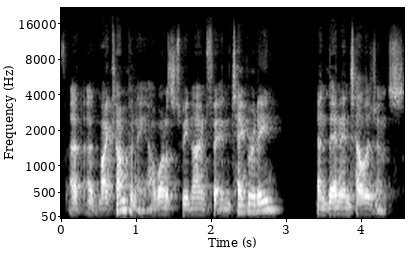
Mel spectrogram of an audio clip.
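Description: With an Australian accent, the speaker talks at a fairly quick pace with lively intonation. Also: man. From Australia, Canberra. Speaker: physicist and consultant. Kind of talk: interview.

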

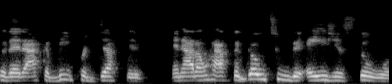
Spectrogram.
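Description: A woman speaks in a normal speaking voice at a medium pitch, keeping a fairly quick pace and fairly even intonation. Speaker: call-in participant. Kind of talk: testimony.

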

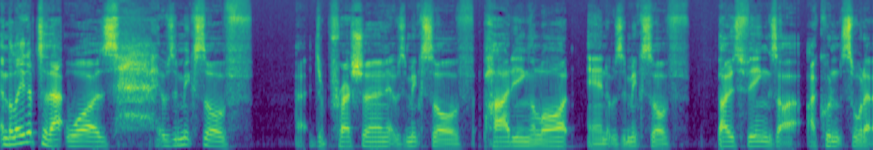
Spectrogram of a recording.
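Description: A man's fairly low voice with an Australian accent, at a moderate pace. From Tweed Heads, New South Wales, Australia. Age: 30s. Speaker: adult content creator. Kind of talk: casual interview.

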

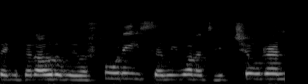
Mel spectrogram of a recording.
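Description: Speaking in a New Zealand accent, a woman talks at a fairly quick pace in a high, monotone, flat voice. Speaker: business strategist. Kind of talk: interview conversation.

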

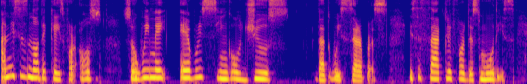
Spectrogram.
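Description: A woman's high-pitched voice with a Mexican accent, ordinary pitch variation and a moderate pace. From Mexico City, Mexico. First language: Spanish. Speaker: restaurant owner. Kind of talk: casual interview.

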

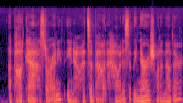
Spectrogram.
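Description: Recorded very cleanly against a silent background, a woman with a very deep, low pitch and a somewhat breathy voice speaks at a moderate pace. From New York City, Manhattan. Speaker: art history professor. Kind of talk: casual interview.

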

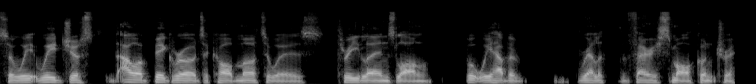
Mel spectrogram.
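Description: Speaking in a very deep, low voice with a British accent, a man goes at a fairly slow pace with monotone, flat intonation and very even loudness over a quiet background. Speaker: true-crime podcaster. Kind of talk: casual chat. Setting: home studio.

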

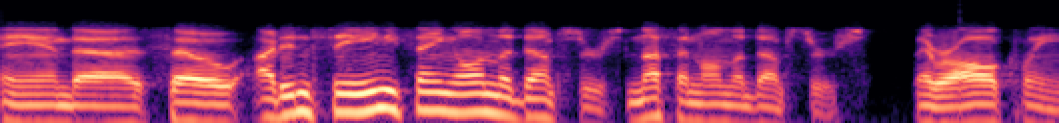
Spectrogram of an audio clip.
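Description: A man with a Southern US accent, fairly low in pitch, with very wide pitch swings. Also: moderate pace. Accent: Southern US (Oklahoma). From Oklahoma. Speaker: oil field worker. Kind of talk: storytelling in casual chat.

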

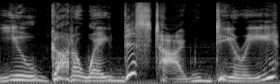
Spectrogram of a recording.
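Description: Someone puts on a character voice at a middle pitch, speaking at a fairly slow pace. Music plays in the background, and there is hissing. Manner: hissing, menacing.

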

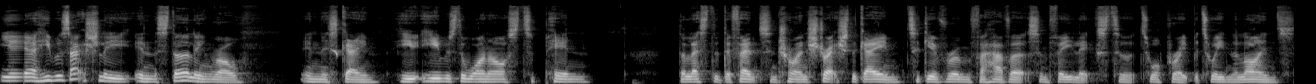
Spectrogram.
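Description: A man speaks at a moderate pace with a medium pitch, in a normal speaking voice with ordinary pitch variation. The recording is very clean, with a silent background. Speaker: football analyst and podcast host. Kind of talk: casual chat.

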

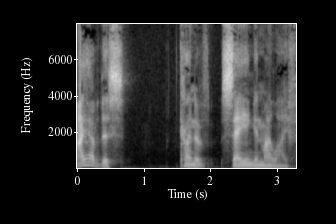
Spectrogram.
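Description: Very slowly, a man with a fairly low pitch speaks with lively intonation. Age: 30s. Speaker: podcast host. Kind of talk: casual chat.

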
